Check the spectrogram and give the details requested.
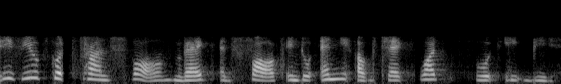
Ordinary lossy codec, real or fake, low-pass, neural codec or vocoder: Opus, 16 kbps; fake; 3.6 kHz; codec, 16 kHz in and 24 kHz out, 0.6 kbps, FocalCodec, streaming, 2048 codes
